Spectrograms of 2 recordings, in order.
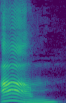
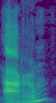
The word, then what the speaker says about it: Arm: However, this R is not always pronounced as R. So you can say in this particular word, you could say Arm, but honestly, at least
